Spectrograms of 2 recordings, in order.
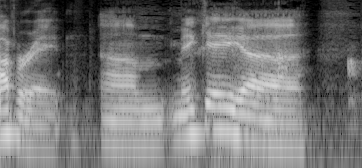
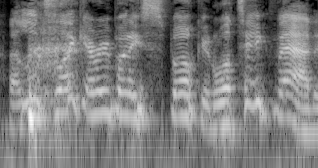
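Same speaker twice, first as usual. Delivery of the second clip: smug goblin lawyer; 10 semitones higher than usual. Acted. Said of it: "he turns around and he's like".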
